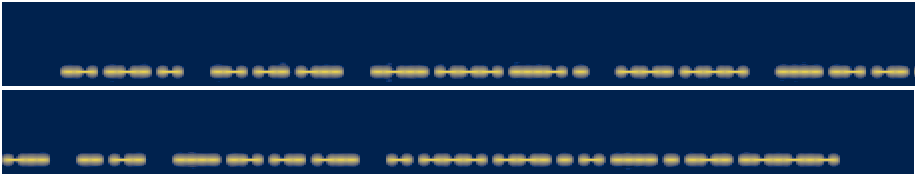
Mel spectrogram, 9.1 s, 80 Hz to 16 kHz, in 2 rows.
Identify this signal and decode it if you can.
Morse code, heard as a keyed tone, about 42 wpm, 700 Hz. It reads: ART AND LOVE GO HAND IN HAND TOGETHER.
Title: Sentences from Top 1000 Words - Review Part 3 - 45wpm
